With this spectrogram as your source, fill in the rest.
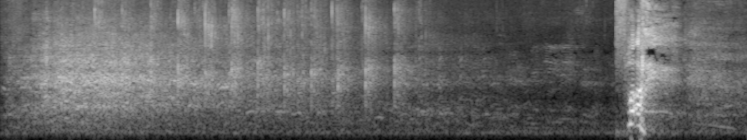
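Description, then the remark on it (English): A single sharp, loud sneeze bursts out near the end, after a stretch of diffuse crowd noise like scattered applause that fades to near quiet. “God bless you.”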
